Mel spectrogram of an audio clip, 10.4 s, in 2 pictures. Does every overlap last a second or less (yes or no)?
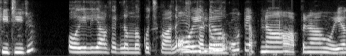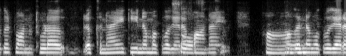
yes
